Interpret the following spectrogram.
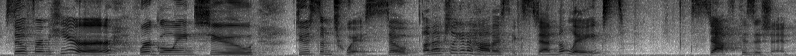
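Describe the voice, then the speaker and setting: Young woman, yoga teacher, high voice, encouraging cues, slightly breathless. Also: sing-song, unhurried, sharp tone. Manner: encouraging cues timed to breath, light laughs. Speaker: yoga instructor. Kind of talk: guided yoga class instruction.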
